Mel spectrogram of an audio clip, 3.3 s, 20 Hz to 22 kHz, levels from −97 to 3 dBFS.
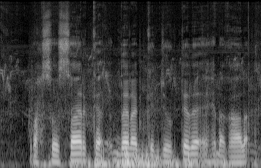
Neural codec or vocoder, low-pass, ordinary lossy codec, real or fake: none; none; none; real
